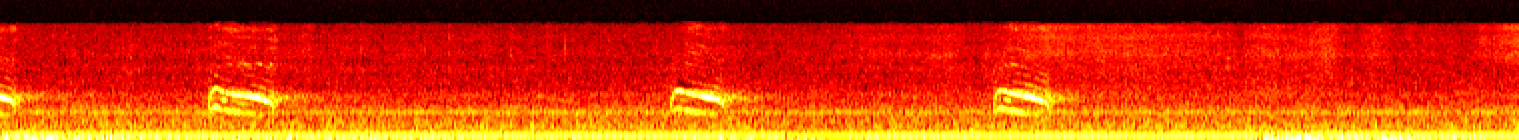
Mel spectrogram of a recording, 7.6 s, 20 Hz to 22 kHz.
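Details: A grey go-away-bird at Djuma Game Reserve, South Africa, on an afternoon safari drive on 24 July 2011, gives three nasal, drawn-out "gwaaa" notes about two seconds apart, only the "go" part of its call, over a low engine rumble.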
